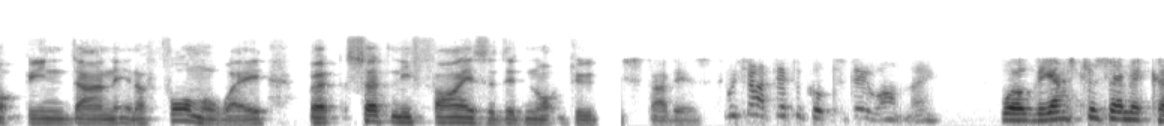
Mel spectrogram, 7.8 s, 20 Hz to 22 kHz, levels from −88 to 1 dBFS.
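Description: At 3.97 s, just after "did not do", a handover gap opens as the call switches networks and no speech frames arrive, so the audio drops out for 180 ms. From 4.15 s to the end, a fallback to narrowband swaps the lightly damaged HD Voice path for an older codec, apparently a low-rate AMR-NB mode. Nothing above 4 kHz survives, leaving the speech duller and rougher.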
